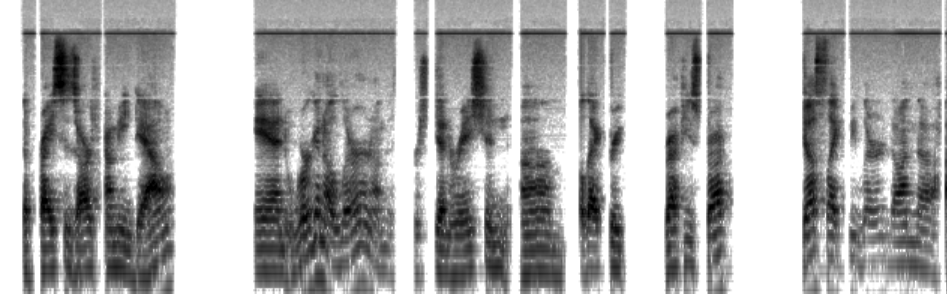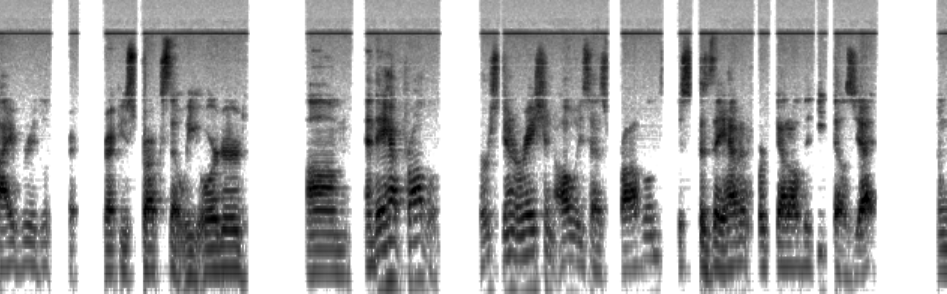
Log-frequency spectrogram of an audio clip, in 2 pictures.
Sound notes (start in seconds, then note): none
